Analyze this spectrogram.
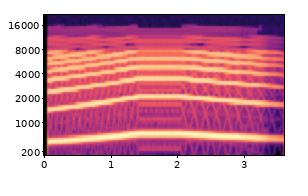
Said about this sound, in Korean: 파상음이 진짜 실제 공습 경보예요.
